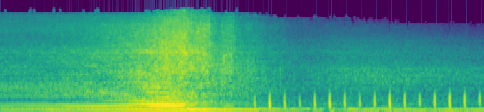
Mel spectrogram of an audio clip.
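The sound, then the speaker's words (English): The engine of an all-terrain vehicle, taken by officers heading to an aircraft crash on a mountain, revs up to a loud roar and then drops into a steady, rhythmic putter as it idles, with no one speaking. “So my partners and I, we meet at our office and we park our patrol cars and we switch out for our all-terrain vehicles.”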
